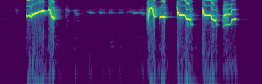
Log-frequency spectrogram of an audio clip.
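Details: Loud lure song of an Oriental magpie-robin kept in Kebumen, Central Java, Indonesia, played to make other magpie-robins sing: clear rising whistles, a faint thin trailing note, then four strong down-slurred whistled phrases in quick succession.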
